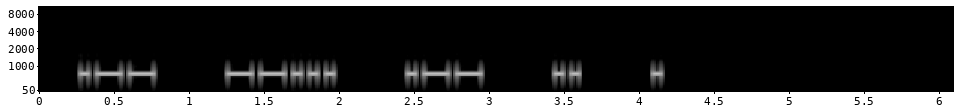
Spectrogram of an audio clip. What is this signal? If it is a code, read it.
Morse code, heard as a keyed tone, about 21 wpm, spaced as for 12 wpm, 700 Hz. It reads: W7WIE
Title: USA Call Signs - 5 Characters - 3x Character Spacing - 22wpm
